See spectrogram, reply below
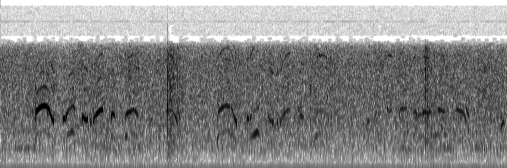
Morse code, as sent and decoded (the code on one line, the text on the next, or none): none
